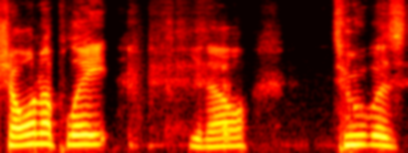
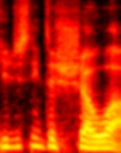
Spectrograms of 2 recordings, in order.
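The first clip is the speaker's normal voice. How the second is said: ordinary talk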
